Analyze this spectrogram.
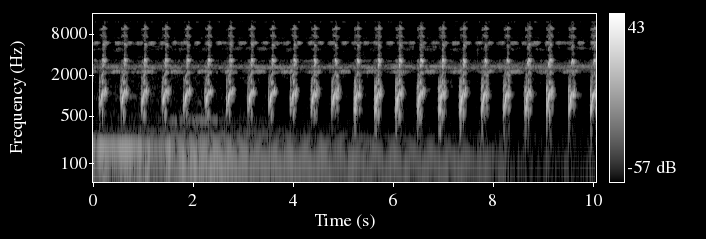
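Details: White-breasted waterhen call played at night to lure birds: about twenty-four regular rasping croaks, a little over two per second, with a persistent shrill insect-like drone and a low hum fading during the first seconds.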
